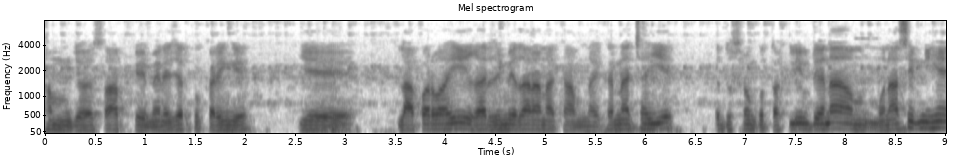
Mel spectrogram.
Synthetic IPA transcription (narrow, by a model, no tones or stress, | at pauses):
ɦɐmd͡ʒoːɦɛsaːb̚kemɛːneːd͡ʒəɾkokɐɾẽːŋɡe | je | laːpəɾʋaːɦiɣɛːɾzɪmːed̪aːɾaːnakaːmnaɦikɐɾnat͡ʃaːɦie | d̪uːsɾõkot̪ɐxliːfd̪eːnamʊnaːsɪbnĩɦɛː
